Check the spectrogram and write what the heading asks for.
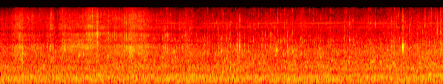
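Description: Faint flowing river water, with a few light splashes as someone wades into the shallows.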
